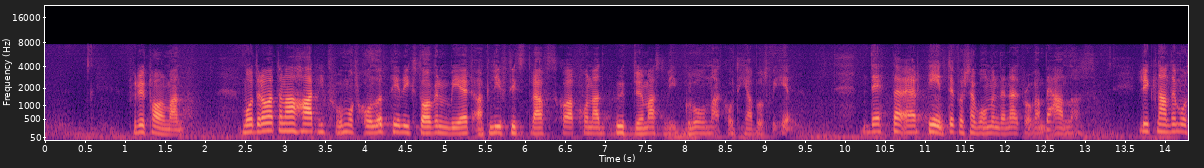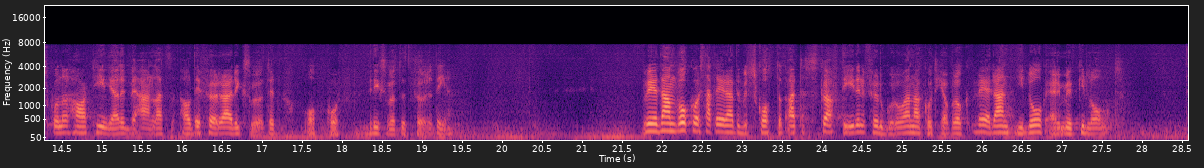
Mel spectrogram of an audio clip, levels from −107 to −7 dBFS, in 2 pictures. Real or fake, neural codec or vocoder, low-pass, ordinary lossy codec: fake; codec, 16 kHz, 0.5 kbps, X-Codec, HuBERT features, trained on LibriSpeech; none; none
